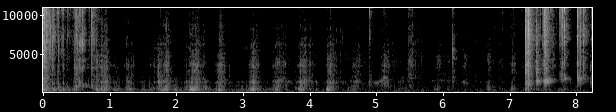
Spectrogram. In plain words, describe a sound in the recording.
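Someone chews wet food with soft, squelchy mouth sounds, close up.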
